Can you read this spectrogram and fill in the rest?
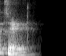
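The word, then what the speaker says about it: Tetê: Teta, or I think it's Tete. It's Brazilian pronunciations. Very strange. No, Tete. What a debut.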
